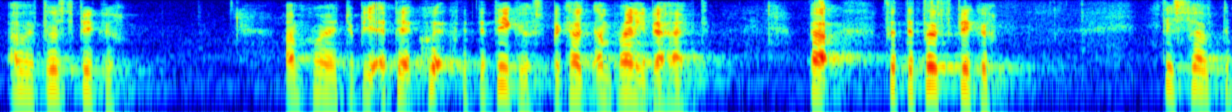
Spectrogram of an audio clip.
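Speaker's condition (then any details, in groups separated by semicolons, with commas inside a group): Deafness; offers to repeat if not understood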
